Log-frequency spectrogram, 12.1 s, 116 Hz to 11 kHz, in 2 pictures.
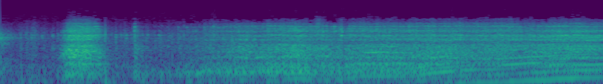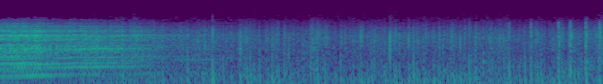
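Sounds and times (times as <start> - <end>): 
car engine revving and driving off: 0.2 - 9.3.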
